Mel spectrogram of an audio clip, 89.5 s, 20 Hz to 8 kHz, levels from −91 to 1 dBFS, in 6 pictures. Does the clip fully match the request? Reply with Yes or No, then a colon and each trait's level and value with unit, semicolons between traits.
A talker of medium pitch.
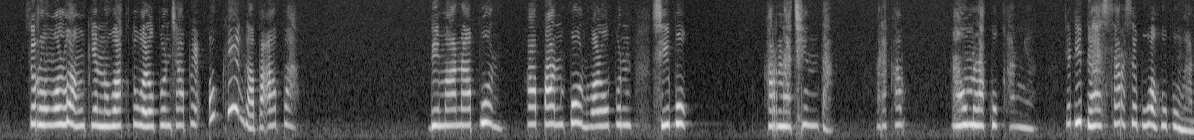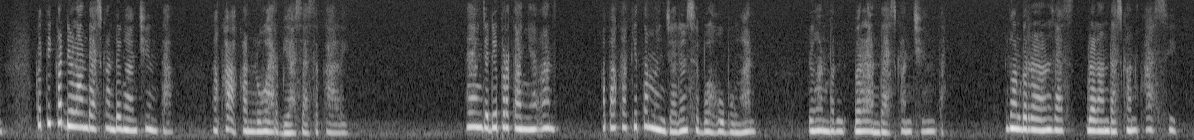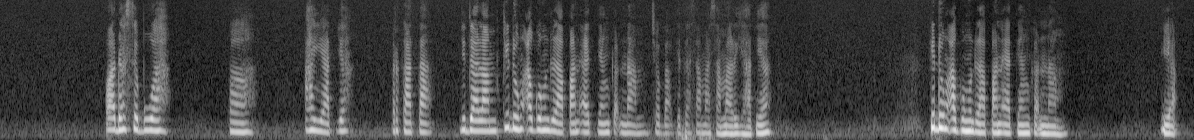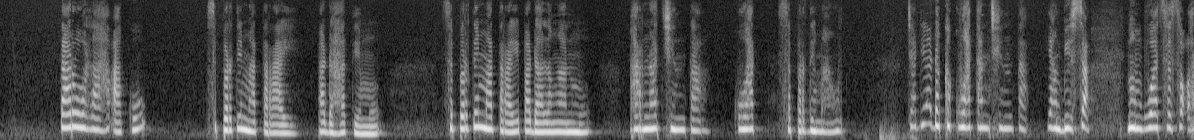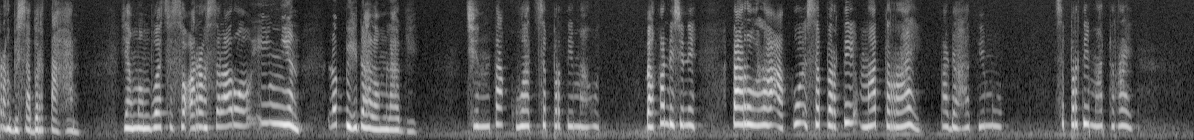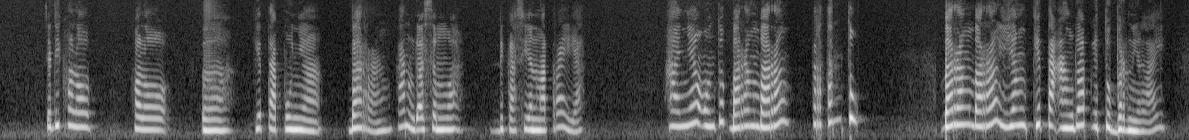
No: very high, 270 Hz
